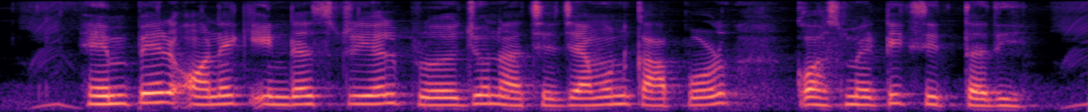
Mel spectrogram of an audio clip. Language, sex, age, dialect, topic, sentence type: Bengali, female, 18-24, Standard Colloquial, agriculture, statement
